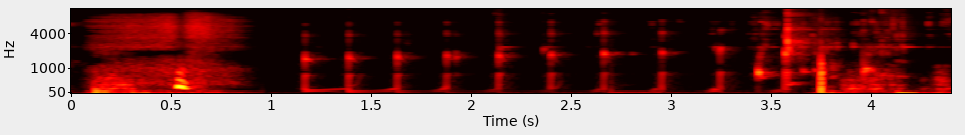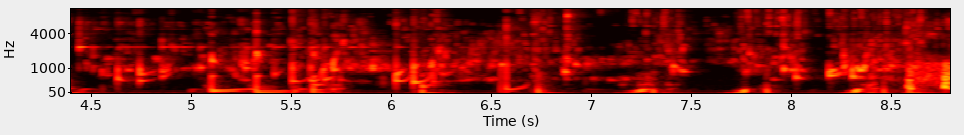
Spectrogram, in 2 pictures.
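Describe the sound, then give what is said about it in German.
Non-carbonated iced tea is poured from a bottle: a short burst, then a run of quick, regular glugs that gradually shift in pitch, giving way to a steady, splashing pour that fills the rest. “Flup, flup, flup. Flup, flup, flup, ja.”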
